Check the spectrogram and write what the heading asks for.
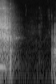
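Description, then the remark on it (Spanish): A sharp, loud sneeze bursts out, followed by a brief silence before a second noisy burst begins at the very end. No one speaks. “Salud.”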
